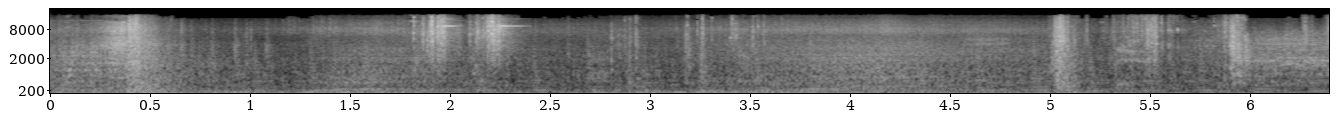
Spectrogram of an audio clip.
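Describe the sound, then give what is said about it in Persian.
A car engine being started, with a low, continuous rumble and a few sharp thumps along the way. “ماشین رو روشن کن، برو.”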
